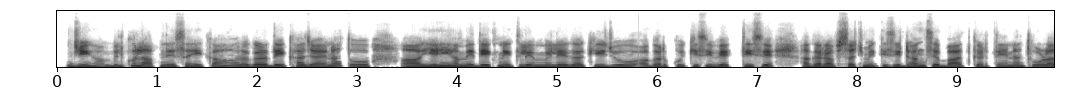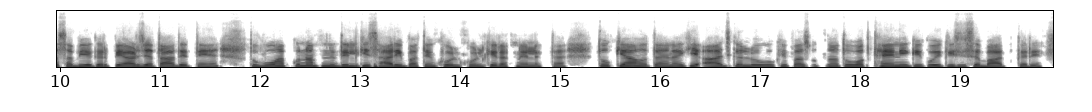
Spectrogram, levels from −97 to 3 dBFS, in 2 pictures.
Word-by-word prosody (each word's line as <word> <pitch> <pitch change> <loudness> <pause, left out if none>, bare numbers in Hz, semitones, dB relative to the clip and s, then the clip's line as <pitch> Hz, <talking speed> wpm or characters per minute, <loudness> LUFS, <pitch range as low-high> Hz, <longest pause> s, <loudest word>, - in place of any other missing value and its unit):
जी 240 +1 +8
हाँ, 225 -2 -6
बिल्कुल 270 +6 0
आपने 255 0 -1
सही 250 -1 -1
कहा 235 0 -2
और 310 - -4
अगर 285 +3 +3
देखा 245 +5 +3
जाए 230 -5 +2
ना 335 +8 -1
तो 280 - -3 0.5
अ, 245 0 +3
यही 275 +5 +5
हमें 260 -2 +2
देखने 250 +2 +6
के 250 - -7
लिए 245 -1 +2
मिलेगा 235 0 0
कि, 250 -1 +1
जो 230 0 -4
अगर 230 +2 -3
कोई 245 - -5
किसी 250 0 -1
व्यक्ति 235 +2 +3
से 240 0 +4 0.3
अगर 240 0 +2
आप 245 0 +2
सच 260 +1 +2
में 250 -1 0
किसी 250 +2 -1
ढंग 235 +2 +1
से 275 +2 +1
बात 220 0 +1
करते 235 -1 -5
हैं 230 - -2
ना, 305 +4 -2
थोड़ा-सा 260 +3 0
भी 255 - +3
अगर 250 0 -1
प्यार 250 +1 +4
जता 245 +1 +2
देते 225 -3 -2
हैं, 225 +3 0 0.3
तो 270 - -5
वो 290 +5 -3
आपको 290 +1 -2
ना 310 +2 +1
अपने 270 -3 -1
दिल 260 +1 +1
की 280 - +2
सारी 245 +2 +2
बातें 240 +1 -3
खोल-खोल 225 -2 -5
के 225 - +2
रखने 215 -1 -3
लगता 210 0 -6
है। 200 - -6 0.3
तो 300 0 -4
क्या 295 -1 +4
होता 265 -4 -2
है 235 - -2
ना, 250 +2 -1
कि 290 - +4
आजकल 250 +4 -1
लोगों 255 0 -3
के 270 - -5
पास 260 -1 -3
उतना 260 +1 -7
तो 275 -1 -2
वक़्त 270 - -3
है 245 -1 +7
नहीं 250 0 +2
कि 260 +2 +1
कोई 250 0 0
किसी 240 +2 -3
बात 205 -3 0
करें, 205 0 -5
245 Hz, 235 wpm, -24 LUFS, 235-260 Hz, 0.5 s, जी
